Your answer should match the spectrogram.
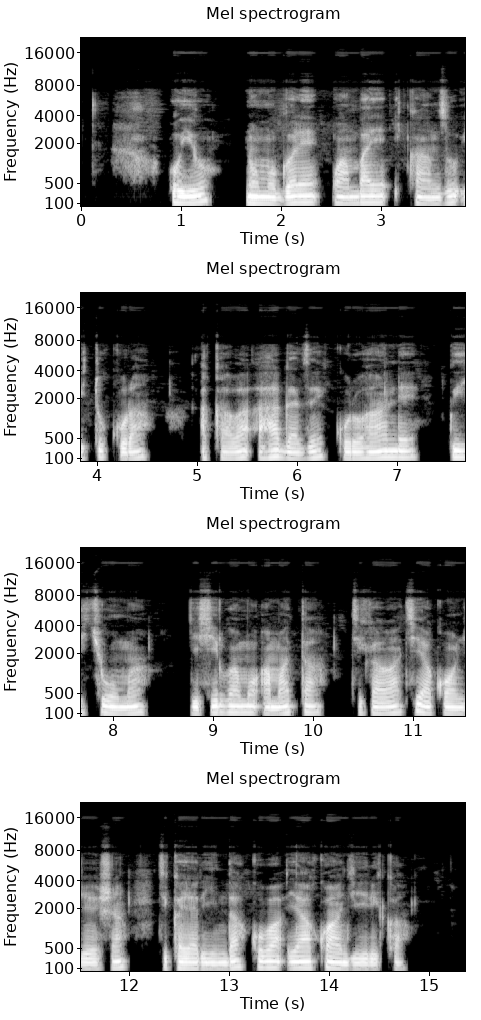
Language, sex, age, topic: Kinyarwanda, male, 18-24, finance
